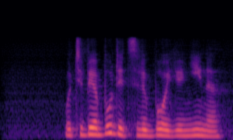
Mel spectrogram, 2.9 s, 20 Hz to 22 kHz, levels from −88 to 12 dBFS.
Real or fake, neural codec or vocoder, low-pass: fake; codec, 16 kHz, 0.2 kbps, FocalCodec; 7.2 kHz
